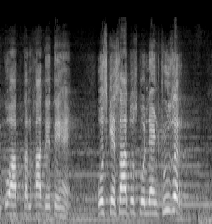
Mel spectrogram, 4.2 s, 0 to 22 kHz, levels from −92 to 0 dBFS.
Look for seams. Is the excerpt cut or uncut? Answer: uncut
